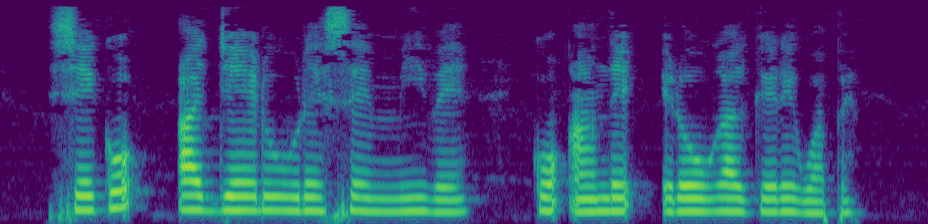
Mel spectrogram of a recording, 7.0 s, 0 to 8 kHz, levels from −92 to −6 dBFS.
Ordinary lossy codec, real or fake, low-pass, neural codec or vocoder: MP3, 32 kbps; real; 7.2 kHz; none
